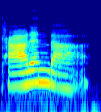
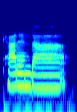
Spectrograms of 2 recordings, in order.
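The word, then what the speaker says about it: カレンダー: That's a katakana word, so it's karenda, karenda. Remember to lengthen out that sound at the end there.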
